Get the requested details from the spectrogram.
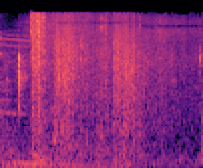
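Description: A pickaxe strikes a wooden object with a dull thud.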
